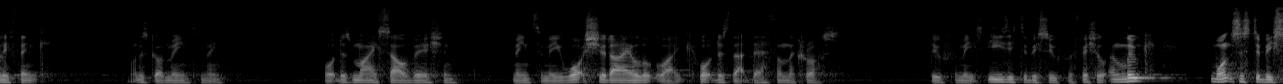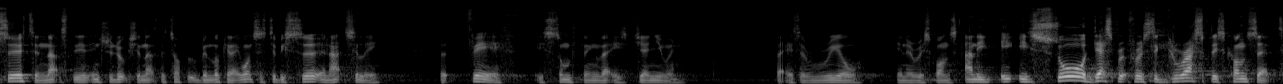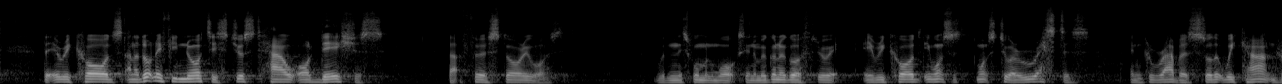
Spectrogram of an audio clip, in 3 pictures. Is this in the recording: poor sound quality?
no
